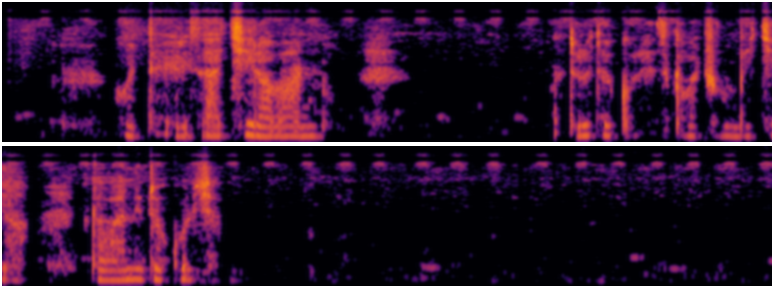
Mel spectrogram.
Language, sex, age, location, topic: Kinyarwanda, female, 18-24, Nyagatare, finance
